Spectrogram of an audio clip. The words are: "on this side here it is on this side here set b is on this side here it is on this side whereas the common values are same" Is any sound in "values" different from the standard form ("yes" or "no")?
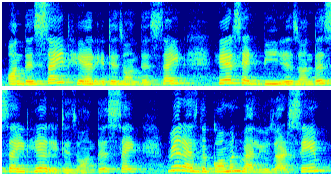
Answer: no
